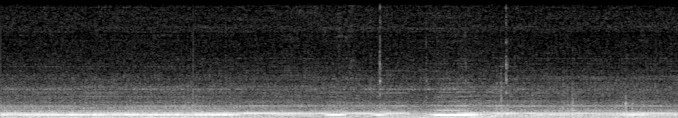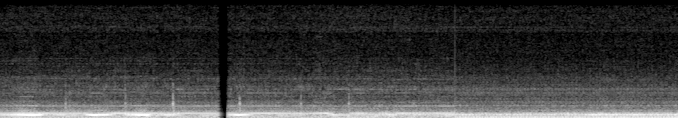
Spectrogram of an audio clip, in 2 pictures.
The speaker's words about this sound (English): I've never tried trimming bushes with a blower. I don't think it would work very well. I definitely not trim bushes with a blower. It would be really bad. It would do a poor job of that.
